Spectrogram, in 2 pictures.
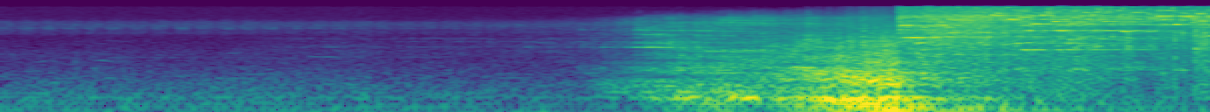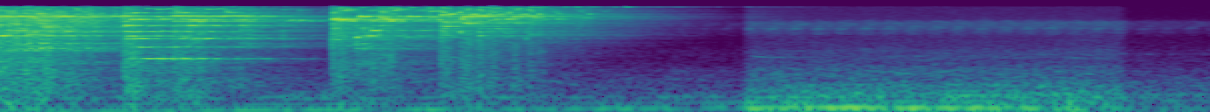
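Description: A loud, shimmering crash-like sound cue full of bright ringing high tones. It swells in over about a second, holds for several seconds and then dies away, leaving faint crickets.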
